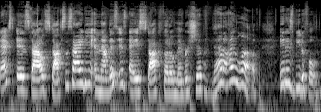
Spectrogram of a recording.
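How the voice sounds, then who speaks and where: Music plays in the background and the room echo is audible as a woman with a high pitch speaks, her pitch swinging very widely. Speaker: virtual assistant business owner and YouTuber. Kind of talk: casual tutorial talking to camera. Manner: fast; animated, chatty.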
